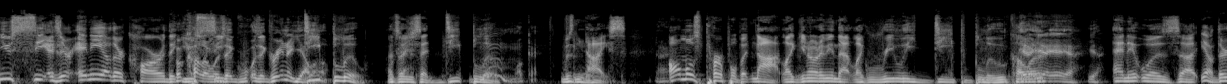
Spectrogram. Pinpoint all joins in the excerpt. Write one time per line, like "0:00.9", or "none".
none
